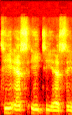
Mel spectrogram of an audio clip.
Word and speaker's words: tsetse: The parasite is carried by the tsetse fly, which is spelled T-S-E-T-S-E, but it's pronounced tsetse.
